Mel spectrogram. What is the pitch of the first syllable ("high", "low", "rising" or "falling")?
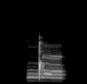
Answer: high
